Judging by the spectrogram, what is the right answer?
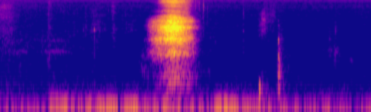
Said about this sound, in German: Äh, ich wollte eigentlich nur sagen, klingt spannend, aber mir, mir stand, mir ist einfach ein, ein Rülpser quergestochen, ausnahmsweise. Kommt nee, vor. Wolltest du nicht laut rauslassen?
